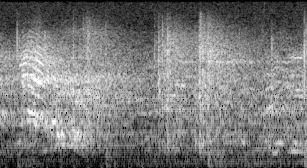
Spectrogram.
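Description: Basketball being dribbled on a hardwood gym floor, its bounces giving dull thuds, with a sharper bounce about one and a half seconds in, under voices in the gym.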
